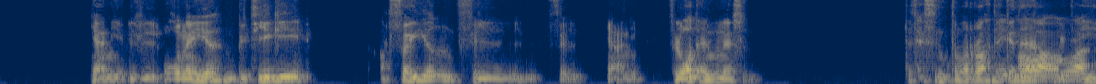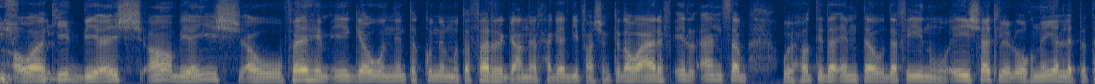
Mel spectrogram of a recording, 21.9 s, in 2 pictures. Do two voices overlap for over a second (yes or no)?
yes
